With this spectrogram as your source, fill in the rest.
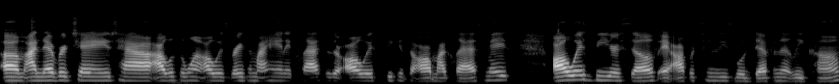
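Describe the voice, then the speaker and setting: Very fast and monotone, a woman with a Southern accent speaks at a fairly low pitch with big swings in loudness, the sound dry and close with no echo. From US South. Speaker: university student. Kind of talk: interview.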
